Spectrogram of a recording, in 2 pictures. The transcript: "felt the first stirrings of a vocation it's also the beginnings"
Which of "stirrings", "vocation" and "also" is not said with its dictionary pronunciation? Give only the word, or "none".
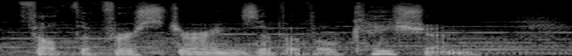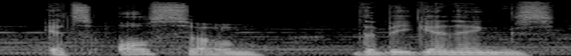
none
